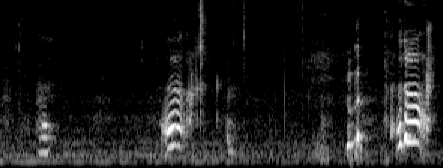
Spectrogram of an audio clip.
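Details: Hiccups in an adult woman (a mom): about five abrupt, sharp voiced hiccups, some ending in a short laugh, with brief quiet gaps.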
